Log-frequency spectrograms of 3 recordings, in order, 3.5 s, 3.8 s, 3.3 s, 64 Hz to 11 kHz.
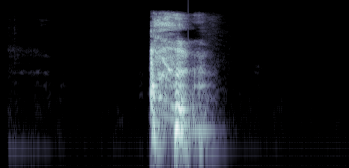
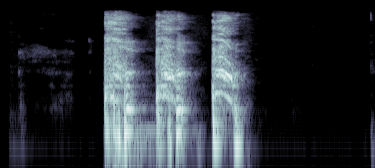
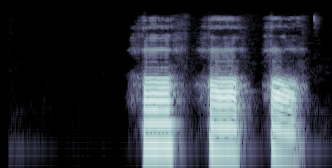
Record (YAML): cough_length: 3.5 s
cough_amplitude: 28127
cough_signal_mean_std_ratio: 0.25
three_cough_length: 3.8 s
three_cough_amplitude: 27279
three_cough_signal_mean_std_ratio: 0.4
exhalation_length: 3.3 s
exhalation_amplitude: 29122
exhalation_signal_mean_std_ratio: 0.4
survey_phase: beta (2021-08-13 to 2022-03-07)
age: 45-64
gender: Male
wearing_mask: 'No'
symptom_shortness_of_breath: true
symptom_abdominal_pain: true
symptom_fatigue: true
symptom_headache: true
symptom_change_to_sense_of_smell_or_taste: true
smoker_status: Never smoked
respiratory_condition_asthma: false
respiratory_condition_other: false
recruitment_source: Test and Trace
submission_delay: 2 days
covid_test_result: Positive
covid_test_method: RT-qPCR
covid_ct_value: 28.5
covid_ct_gene: N gene
covid_ct_mean: 30.0
covid_viral_load: 150 copies/ml
covid_viral_load_category: Minimal viral load (< 10K copies/ml)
